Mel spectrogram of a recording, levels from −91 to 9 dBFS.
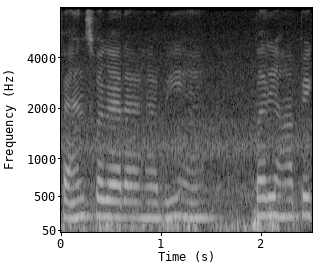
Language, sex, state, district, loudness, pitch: Hindi, female, Bihar, East Champaran, -25 LUFS, 215 Hz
